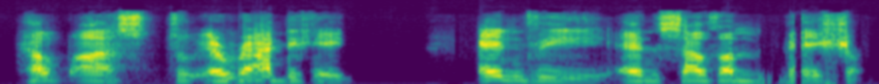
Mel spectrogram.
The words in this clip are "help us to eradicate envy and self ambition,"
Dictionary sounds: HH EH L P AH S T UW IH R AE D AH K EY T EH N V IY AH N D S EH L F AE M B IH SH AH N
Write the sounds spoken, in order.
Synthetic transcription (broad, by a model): HH EH L P AH S T UW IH R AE D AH K EY T EH N V IY AH N D S EH L F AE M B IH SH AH N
